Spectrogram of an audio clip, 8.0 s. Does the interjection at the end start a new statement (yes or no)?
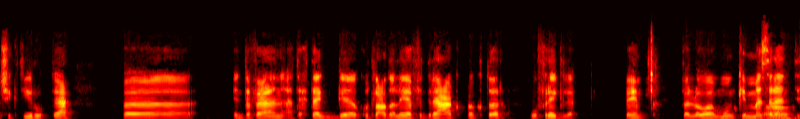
no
